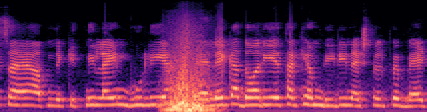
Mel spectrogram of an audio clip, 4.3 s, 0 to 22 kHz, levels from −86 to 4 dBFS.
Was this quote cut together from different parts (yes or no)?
yes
